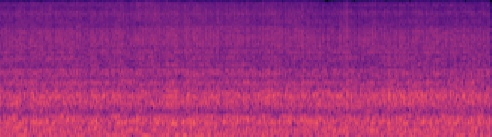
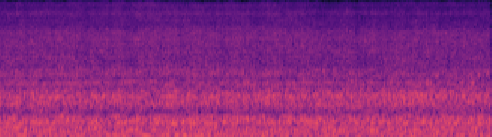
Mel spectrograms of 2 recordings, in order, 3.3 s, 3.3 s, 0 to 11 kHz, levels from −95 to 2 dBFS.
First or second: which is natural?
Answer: first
